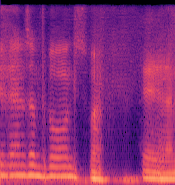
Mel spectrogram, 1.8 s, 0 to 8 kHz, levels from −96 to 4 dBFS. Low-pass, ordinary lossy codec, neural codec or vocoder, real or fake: 7.2 kHz; AAC, 48 kbps; codec, 24 kHz, 0.9 kbps, WavTokenizer, large speech release; fake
